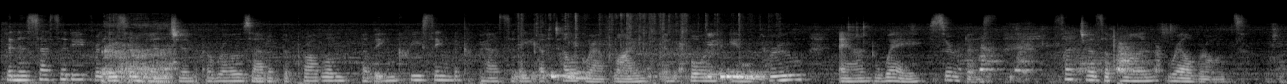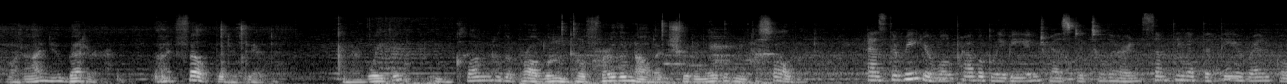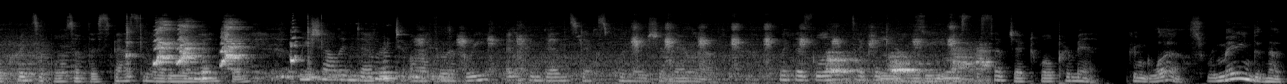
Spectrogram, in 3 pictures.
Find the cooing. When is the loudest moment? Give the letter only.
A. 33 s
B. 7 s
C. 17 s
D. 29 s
B.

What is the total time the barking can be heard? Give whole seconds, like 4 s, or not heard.
9 s.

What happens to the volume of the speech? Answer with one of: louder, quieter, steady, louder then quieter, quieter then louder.
quieter.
